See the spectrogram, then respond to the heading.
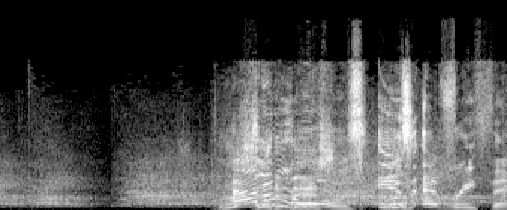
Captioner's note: fans chanting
